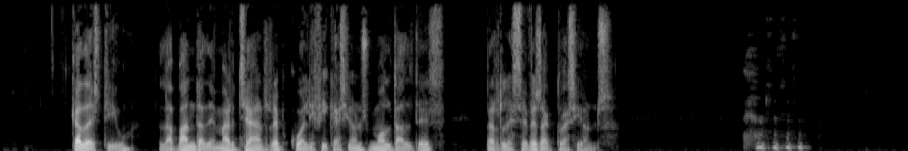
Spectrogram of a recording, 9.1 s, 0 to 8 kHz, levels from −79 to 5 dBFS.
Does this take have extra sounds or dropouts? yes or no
yes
